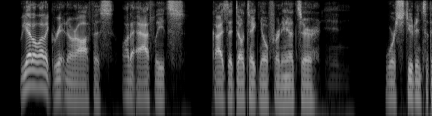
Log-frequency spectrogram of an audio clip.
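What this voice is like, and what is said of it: Usual voice. Nothing is said of it.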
